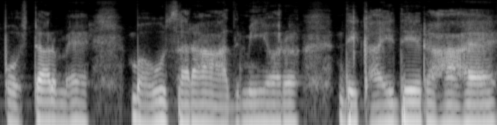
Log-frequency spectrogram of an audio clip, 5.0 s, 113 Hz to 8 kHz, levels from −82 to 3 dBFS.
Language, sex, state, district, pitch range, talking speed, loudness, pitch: Hindi, male, Jharkhand, Deoghar, 115-120 Hz, 120 wpm, -19 LUFS, 115 Hz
